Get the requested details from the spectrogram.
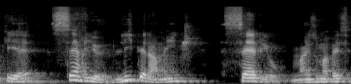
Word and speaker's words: sérieux: Sérieux. Sérieux. O X não se pronuncia. E o em francês tem o som do E bem fechado. Faz a boca do O e fala E. E. Sérieux.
